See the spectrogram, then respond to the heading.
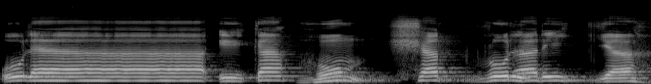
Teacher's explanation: اولا کی لام کو 5 الف مقدار لمبا کریں گے کیونکہ اس کو پر مد ہے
